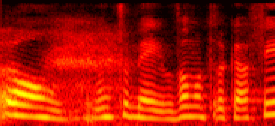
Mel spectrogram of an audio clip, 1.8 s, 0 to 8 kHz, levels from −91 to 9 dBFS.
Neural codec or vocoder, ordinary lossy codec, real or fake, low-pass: codec, 24 kHz, 1.2 kbps, DualCodec; MP3, 48 kbps; fake; 7.2 kHz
